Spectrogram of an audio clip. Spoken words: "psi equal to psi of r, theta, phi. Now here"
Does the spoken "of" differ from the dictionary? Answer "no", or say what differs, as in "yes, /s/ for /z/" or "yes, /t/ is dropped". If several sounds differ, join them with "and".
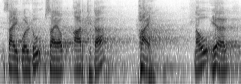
yes, /p/ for /v/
